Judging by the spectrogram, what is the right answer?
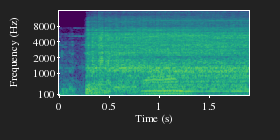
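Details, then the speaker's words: Dowell blender after repair, jar seated to press the on/off contact switch: motor snaps on and spins up to a steady high-pitched whir with no grinding or stutter. Blender running fine. "natin pag pinatong Ayan gumag na kasi ito ano yung contact niya"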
